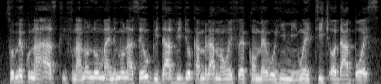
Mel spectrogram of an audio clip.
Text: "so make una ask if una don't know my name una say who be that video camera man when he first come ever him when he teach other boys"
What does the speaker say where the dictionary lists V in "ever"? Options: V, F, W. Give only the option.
W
